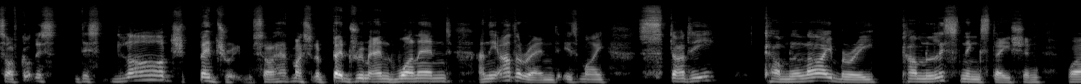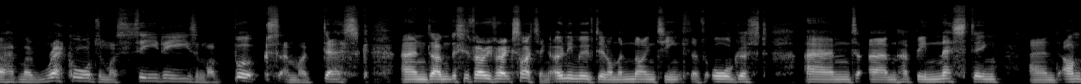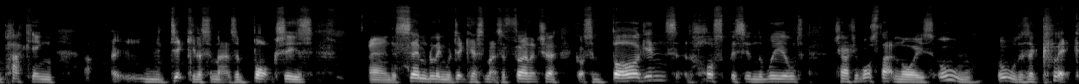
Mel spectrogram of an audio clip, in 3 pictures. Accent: British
